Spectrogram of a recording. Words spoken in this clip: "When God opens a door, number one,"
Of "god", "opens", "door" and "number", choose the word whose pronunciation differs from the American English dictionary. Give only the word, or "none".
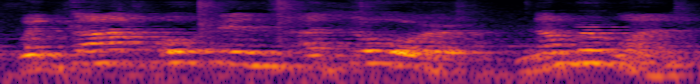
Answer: none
